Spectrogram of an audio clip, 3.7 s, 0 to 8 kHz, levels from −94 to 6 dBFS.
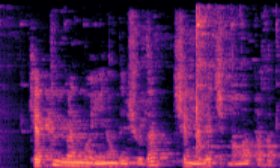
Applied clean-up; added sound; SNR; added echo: classical method WPE with log-MMSE.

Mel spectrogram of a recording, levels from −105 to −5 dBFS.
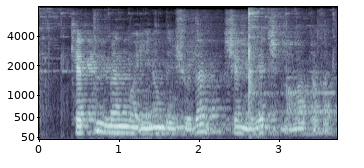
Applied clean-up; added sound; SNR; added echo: none; Shatter; 11 dB; reverberation time 1.3 s.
